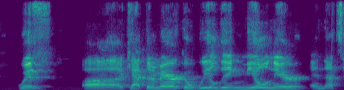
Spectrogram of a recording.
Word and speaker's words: Mjolnir: Matt just mentioned with a Captain America wielding Mjolnir and that's how you say it Anthony music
